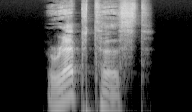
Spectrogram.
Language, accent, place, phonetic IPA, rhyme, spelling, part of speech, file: German, Germany, Berlin, [ˈʁɛptəst], -ɛptəst, rapptest, verb, De-rapptest.ogg
- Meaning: inflection of rappen: 1. second-person singular preterite 2. second-person singular subjunctive II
